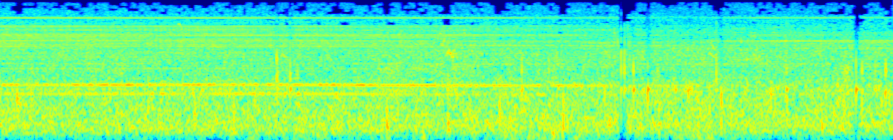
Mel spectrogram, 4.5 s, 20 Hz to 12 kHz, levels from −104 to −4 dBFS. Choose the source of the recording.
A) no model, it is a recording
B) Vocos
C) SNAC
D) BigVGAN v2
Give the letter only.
A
